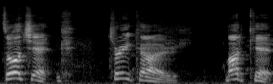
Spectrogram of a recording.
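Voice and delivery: loud shouting. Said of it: "Why are you shouting at Trico?".

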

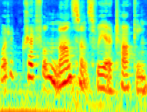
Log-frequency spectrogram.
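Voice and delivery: ordinary delivery

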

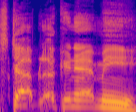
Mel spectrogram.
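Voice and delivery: put-on crotchety old man. Picturing someone hobbling around in old age, always mad: mock-mad old man. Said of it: "always mad".

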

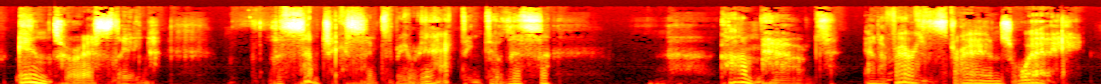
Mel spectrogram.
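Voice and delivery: put-on voice of a creature from another planet. Trying out different character voices, the speaker does an alien voice. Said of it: "I don't know if I got down the alien voice".

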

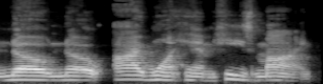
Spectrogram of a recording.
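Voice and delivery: very slow, horrifying, demonic voice. Retelling a spirit speaking through a two-year-old boy: imitating a horrific demonic voice. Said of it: "in the most, uh, horrific voice".

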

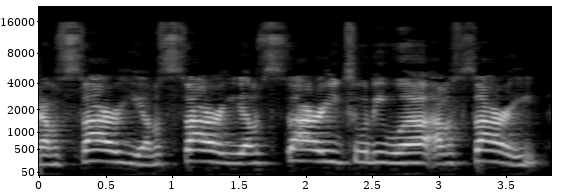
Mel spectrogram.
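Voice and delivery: put-on crying, tearful voice. Retelling how someone came into the room apologizing: imitating someone crying while apologizing. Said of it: "come in the room crying and said".

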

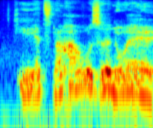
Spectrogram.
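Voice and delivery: slow, breathy murmur, barely above a whisper. Narrating a story, a voice inside a character's head speaks to him: murmured. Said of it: "raunte die Stimme".

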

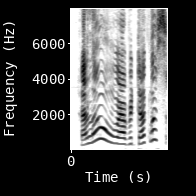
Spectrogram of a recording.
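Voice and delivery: put-on pixie voice, high and loud. Greeting someone while speaking in a pixie voice. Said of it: "I am speaking in a pixie voice at the moment".

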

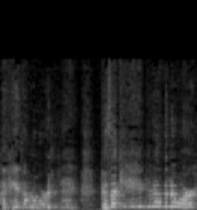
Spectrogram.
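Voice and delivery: acted-out tearful sobbing speech, very high voice. Retelling phoning their boss in a panic, the speaker imitates their own sobbing. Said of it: "just sobbing".

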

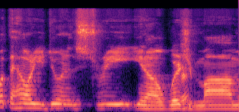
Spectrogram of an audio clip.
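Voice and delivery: ordinary talk

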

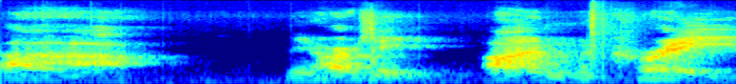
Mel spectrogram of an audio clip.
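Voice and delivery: put-on pirate voice. Playing mcrae, introducing himself in court: pirate voice. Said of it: "why are you dressed like a pirate?".

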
